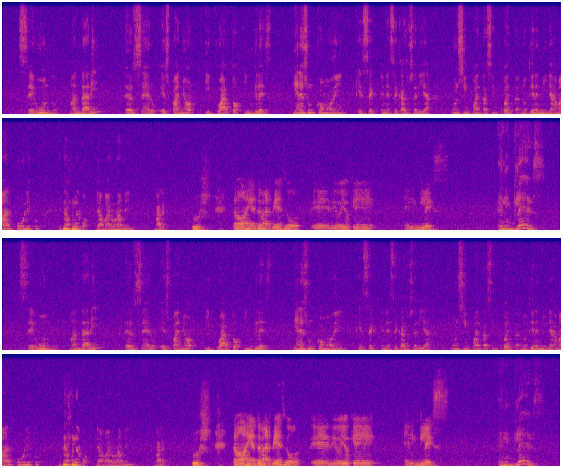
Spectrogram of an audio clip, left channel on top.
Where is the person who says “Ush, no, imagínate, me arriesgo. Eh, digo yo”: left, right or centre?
Right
